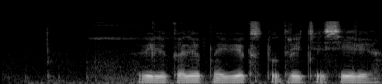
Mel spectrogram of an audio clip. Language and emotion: Russian, neutral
